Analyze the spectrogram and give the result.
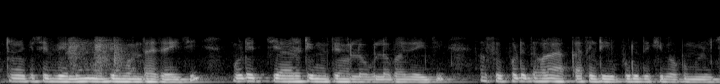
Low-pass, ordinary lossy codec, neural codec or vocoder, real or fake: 3.6 kHz; none; none; real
